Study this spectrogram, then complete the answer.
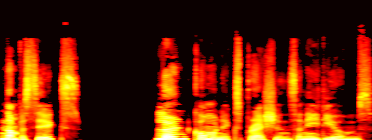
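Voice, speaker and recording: Recorded very cleanly against a silent background, a woman with a fairly high pitch speaks at a fairly slow pace with ordinary pitch variation, the sound dry and close with no echo. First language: Spanish. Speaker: language teacher. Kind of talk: tutorial. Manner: clear and measured.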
